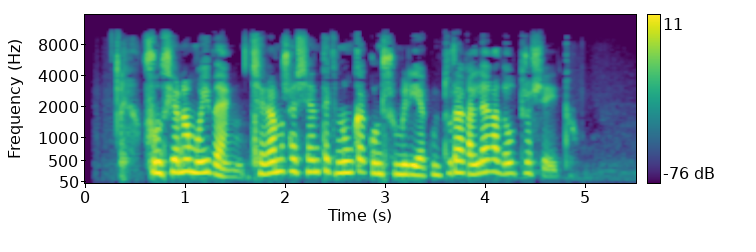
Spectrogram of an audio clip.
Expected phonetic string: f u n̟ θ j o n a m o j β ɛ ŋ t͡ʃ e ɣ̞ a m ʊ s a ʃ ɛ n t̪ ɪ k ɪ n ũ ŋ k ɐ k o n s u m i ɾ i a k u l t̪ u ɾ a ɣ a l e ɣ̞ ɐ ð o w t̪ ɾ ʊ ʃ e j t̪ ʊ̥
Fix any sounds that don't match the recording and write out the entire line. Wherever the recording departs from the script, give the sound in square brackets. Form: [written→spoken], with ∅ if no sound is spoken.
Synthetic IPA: f u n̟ θ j o n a m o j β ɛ ŋ t͡ʃ e ɣ̞ a m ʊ s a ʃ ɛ n t̪ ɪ k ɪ n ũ ŋ k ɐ k o n s u m i ɾ i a k u l t̪ u ɾ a ɣ a l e ɣ̞ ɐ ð o w t̪ ɾ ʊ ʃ e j t̪ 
